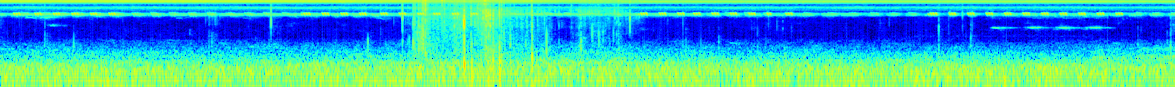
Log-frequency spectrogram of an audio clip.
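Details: Crickets in grass in the morning trill in steady, rapid pulses over a low rumble of outdoor noise.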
